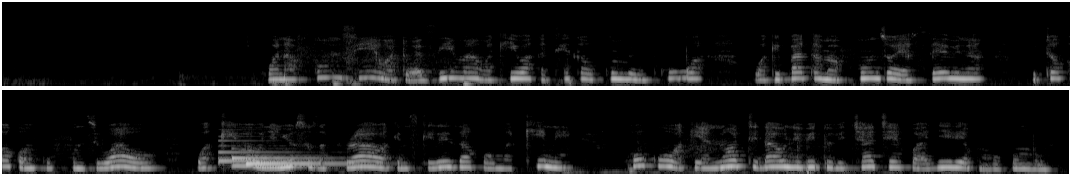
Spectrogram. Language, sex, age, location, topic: Swahili, female, 25-35, Dar es Salaam, education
